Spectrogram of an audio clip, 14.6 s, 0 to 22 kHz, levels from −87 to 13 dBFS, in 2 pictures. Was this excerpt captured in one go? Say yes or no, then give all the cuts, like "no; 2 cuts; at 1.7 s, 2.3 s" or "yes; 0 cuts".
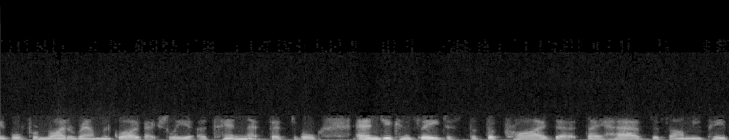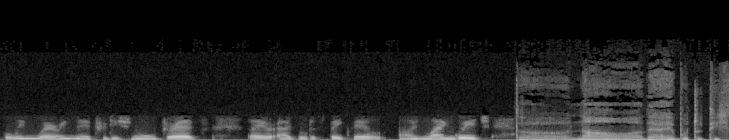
no; 2 cuts; at 5.8 s, 12.4 s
